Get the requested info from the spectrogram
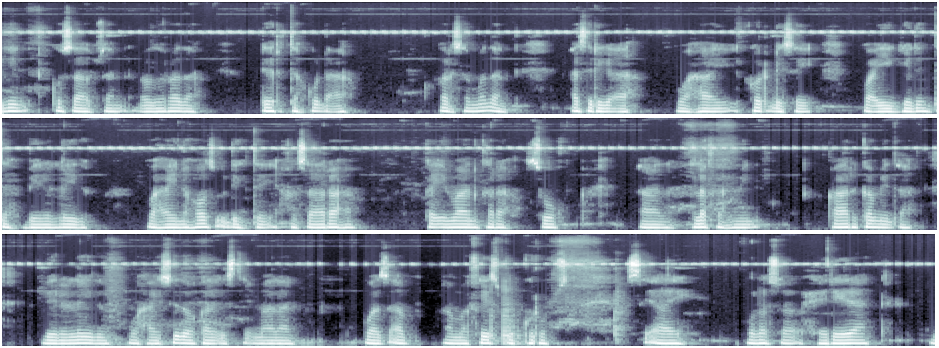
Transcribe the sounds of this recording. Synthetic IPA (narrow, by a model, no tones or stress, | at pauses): ðiŋkʰʊsaːbsɐnʕʊðʊɾɐðɐɖ̥ɛrt̪ʰɐkʰʊɖɑʕɑ | fɐrsɐmɐðɐnʕɑsrɪɣɐːhwɑħɑjkʰɔrɖɪsɛjwɑʕjɪɡɛlɪnt̪ʰɐbɛːɾɛlɛjðʊwɑħɑjnɐɦɔːsʊ̰ɖɪɡt̪ʰɛjχɑsaːɾɐɦɐlɐɪmaːŋkʰɐɾɐsuːq̚ | aːnlɐfɐhmɪn | qɑːrkʰɐmɪd̪ɐbɛːɾɐlɛjðʊwɑħɑjsɪðɔːkʰɐlɛɪst̪ʰɪʕmaːlaːnwɐt̪sɐ̰b̚ | ɐmɐfɛjsbʊk̚ɡɾuːbssɪ̰ʔɛjʊlɐsɔːħɪɾiðaːn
